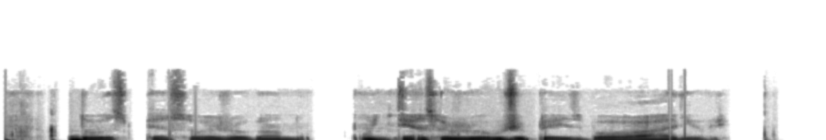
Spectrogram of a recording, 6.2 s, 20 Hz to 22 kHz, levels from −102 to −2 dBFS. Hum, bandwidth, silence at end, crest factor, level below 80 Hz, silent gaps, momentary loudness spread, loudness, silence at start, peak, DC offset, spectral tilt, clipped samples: none; 11 kHz; 0.8 s; 16 dB; -50 dBFS; 1.00-1.10 s, 2.35-2.58 s; 15 LU; -16 LUFS; 0.05 s; 0 dBFS; under 0.1%; -7 dB/octave; under 0.1%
